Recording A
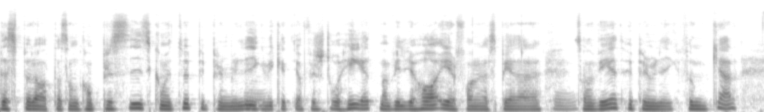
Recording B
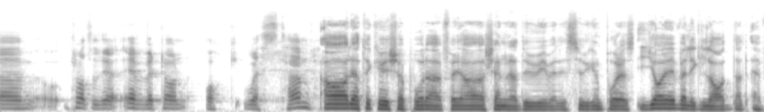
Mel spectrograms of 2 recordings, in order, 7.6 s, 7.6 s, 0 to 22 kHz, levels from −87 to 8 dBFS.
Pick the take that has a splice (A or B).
B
